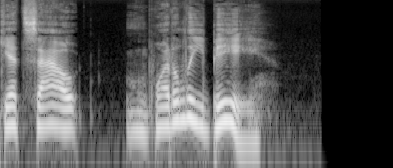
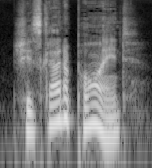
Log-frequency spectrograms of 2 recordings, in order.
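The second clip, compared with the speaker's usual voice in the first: ordinary delivery, nothing marked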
